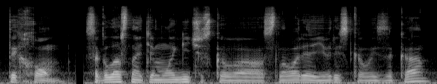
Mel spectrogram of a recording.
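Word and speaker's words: תהום: На иврите оно произносится как техом.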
